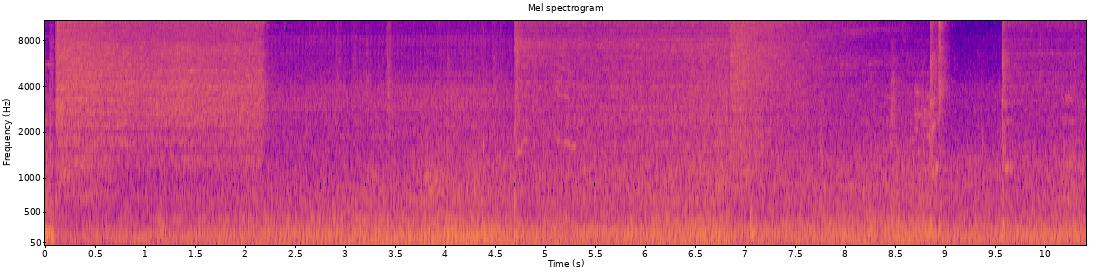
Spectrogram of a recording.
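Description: Scania MaxCi city bus at a stop: a sudden loud hiss of compressed air from its pneumatic system, which eases after about two seconds, with more hissing coming and going over the diesel engine idling.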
